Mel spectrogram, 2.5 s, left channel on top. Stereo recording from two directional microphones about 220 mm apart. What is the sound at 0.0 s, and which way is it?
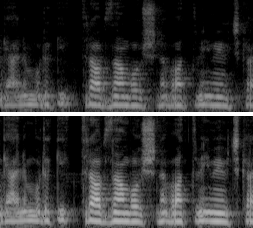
Speech, 40° right (ahead or behind).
